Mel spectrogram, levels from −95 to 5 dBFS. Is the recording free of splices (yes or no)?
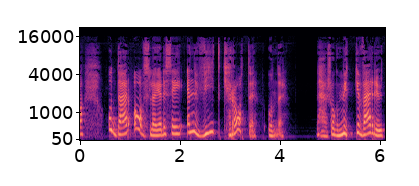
yes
